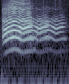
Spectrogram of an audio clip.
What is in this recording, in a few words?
"ay", voice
